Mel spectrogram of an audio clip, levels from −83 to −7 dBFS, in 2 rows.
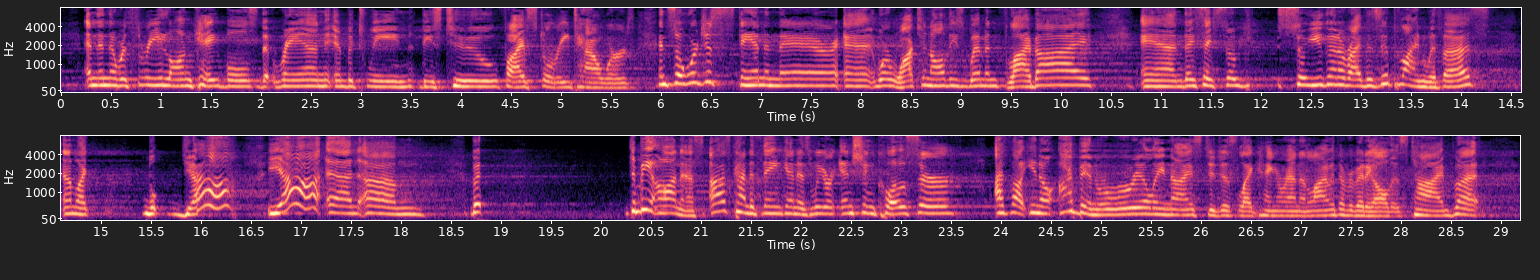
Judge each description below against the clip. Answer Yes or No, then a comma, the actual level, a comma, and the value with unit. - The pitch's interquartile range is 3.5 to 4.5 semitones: Yes, average, 3.8 semitones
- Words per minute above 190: No, average, 175 wpm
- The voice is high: Yes, high, 225 Hz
